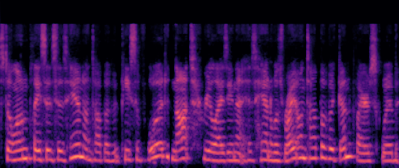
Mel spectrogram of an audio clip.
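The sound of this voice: An unforced reading voice and its ordinary pitch variation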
